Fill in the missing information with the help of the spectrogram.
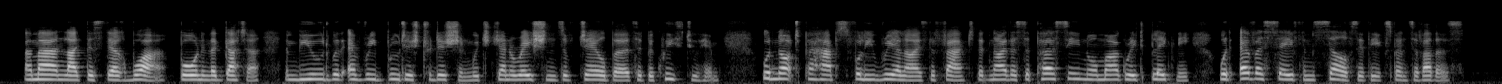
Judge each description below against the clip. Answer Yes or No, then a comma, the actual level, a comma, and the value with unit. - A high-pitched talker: Yes, high, 220 Hz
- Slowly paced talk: No, average, 185 wpm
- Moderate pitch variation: No, narrow, 2.3 semitones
